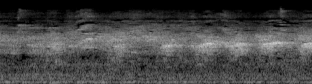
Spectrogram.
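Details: Hand-reared Hahn's macaw, newly arrived at a bird store in Ferntree Gully, Victoria, giving harsh, grating squawks in a rapid, uneven stream, with a few brief thin whistled notes near the end.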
